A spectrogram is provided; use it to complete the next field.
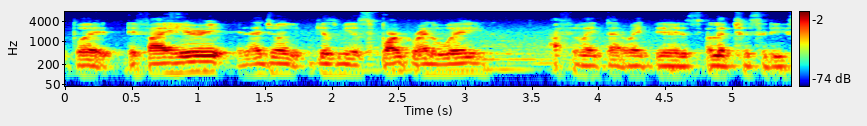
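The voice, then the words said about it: New York accent. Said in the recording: “this ain't no Atlanta accent... I actually like the New York accent.”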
